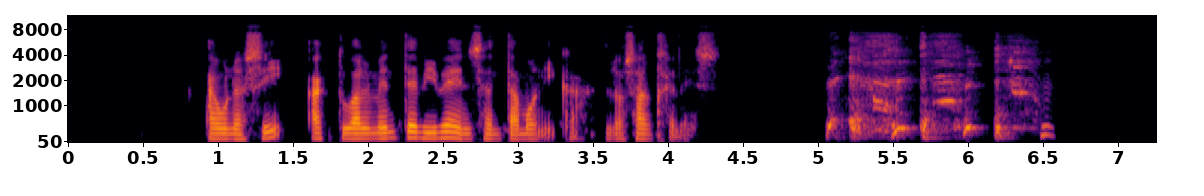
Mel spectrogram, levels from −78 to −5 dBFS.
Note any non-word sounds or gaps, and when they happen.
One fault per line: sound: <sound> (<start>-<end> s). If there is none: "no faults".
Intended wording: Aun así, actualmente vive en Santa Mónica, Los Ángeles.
sound: cough (5.0-6.6 s)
